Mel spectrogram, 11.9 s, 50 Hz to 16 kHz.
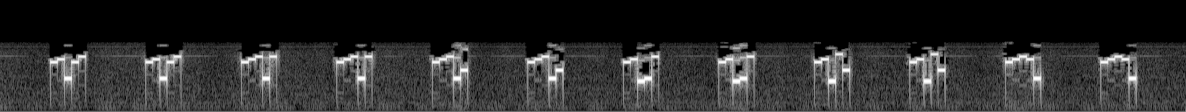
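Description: Five-tone selective call (ZVEI), heard as quick runs of five tones, tones of about 70 ms. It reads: 89280 89280 89020 89020 89025 89025 89120 89120 89115 89115 89092 89092
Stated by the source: ZVEI five-tone call received by SDR, from the feuerwehr-orlamuende.org fire brigade audio server.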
